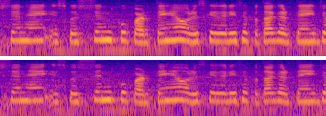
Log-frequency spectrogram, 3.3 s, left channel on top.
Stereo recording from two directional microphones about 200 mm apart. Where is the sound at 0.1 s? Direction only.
30° left (ahead or behind).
